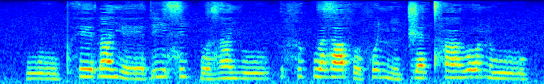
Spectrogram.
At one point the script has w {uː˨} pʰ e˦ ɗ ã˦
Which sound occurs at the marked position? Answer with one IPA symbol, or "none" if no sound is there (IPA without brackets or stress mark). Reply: uː˨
